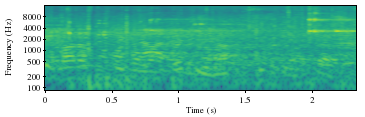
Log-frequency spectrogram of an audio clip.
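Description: Sneakers squeaking and thudding on a wooden gym floor as players run and cut, with players' voices calling out across the hall.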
